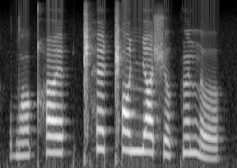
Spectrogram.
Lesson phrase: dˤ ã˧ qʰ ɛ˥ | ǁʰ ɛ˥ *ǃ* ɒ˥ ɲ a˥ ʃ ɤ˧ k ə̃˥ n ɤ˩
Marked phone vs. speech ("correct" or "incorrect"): incorrect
